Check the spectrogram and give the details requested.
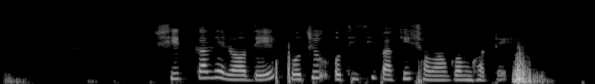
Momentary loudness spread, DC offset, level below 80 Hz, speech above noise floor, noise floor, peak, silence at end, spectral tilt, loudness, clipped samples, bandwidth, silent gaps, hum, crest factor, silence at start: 16 LU; under 0.1%; -48 dBFS; 52 dB; -80 dBFS; -6 dBFS; 0.45 s; -7 dB/octave; -29 LUFS; under 0.1%; 7 kHz; none; none; 24 dB; 0.05 s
